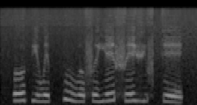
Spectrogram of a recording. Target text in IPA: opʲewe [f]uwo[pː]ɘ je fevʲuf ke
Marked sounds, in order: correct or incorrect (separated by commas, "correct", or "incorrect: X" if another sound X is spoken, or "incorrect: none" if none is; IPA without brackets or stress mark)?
incorrect: pː, incorrect: f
